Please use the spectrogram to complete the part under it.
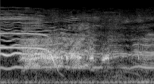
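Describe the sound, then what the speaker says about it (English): The monster Grendel lets out a single loud, anguished scream, a sustained shrieking wail that wavers and trails off over about a second and a half. "Scream."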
